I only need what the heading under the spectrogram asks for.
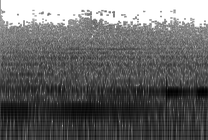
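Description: A Beetle car drives along a wide, straight, dimly lit street with a steady, droning engine hum and low road rumble, the engine tone shifting slightly in pitch toward the end; no one speaks.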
